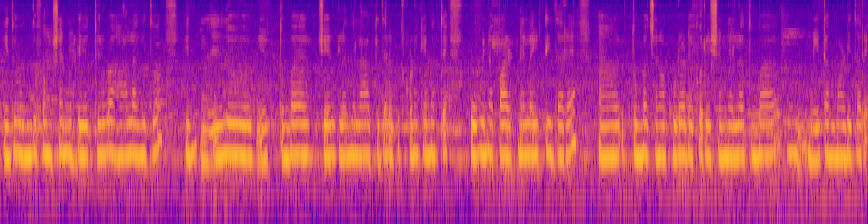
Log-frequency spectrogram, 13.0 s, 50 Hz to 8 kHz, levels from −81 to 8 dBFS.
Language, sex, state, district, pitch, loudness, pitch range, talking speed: Kannada, female, Karnataka, Chamarajanagar, 235 Hz, -15 LUFS, 230-240 Hz, 95 wpm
